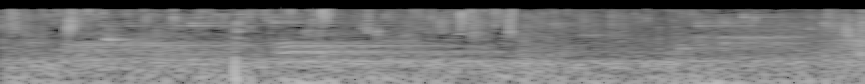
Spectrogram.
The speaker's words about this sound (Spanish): Un líquido cae sobre ella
